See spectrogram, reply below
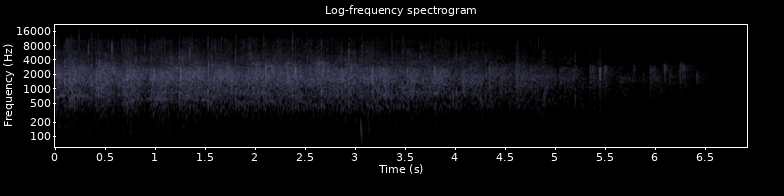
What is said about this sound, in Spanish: Vamos a darle un aplauso fuerte al Señor.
